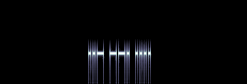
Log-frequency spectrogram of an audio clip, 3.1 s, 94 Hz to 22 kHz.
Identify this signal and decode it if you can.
Morse code, heard as a keyed tone, about 46 wpm, 700 Hz. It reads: UGH
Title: Top Three Letter Combinations in Words 45wpm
